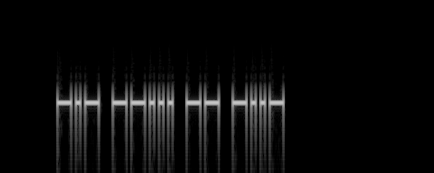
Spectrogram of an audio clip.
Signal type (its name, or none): Morse code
